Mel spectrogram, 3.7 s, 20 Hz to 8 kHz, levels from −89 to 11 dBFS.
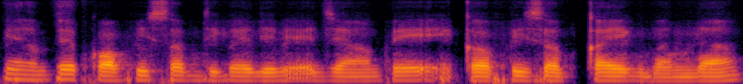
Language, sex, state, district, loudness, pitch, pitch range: Hindi, male, Chhattisgarh, Raipur, -19 LUFS, 110 Hz, 110-120 Hz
